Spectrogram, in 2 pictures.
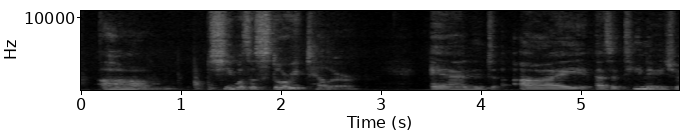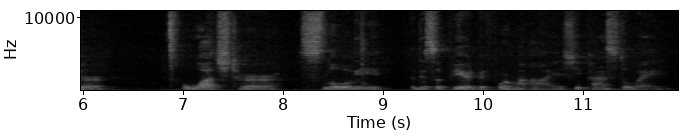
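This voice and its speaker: A woman with a Jamaican accent, very slow pace, long, frequent pauses and ordinary pitch variation. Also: fairly low pitch for a woman. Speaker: grief and bereavement counselor. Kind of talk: interview conversation.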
